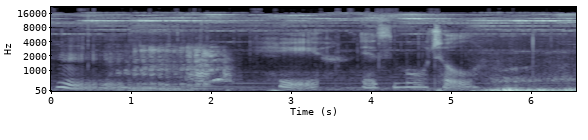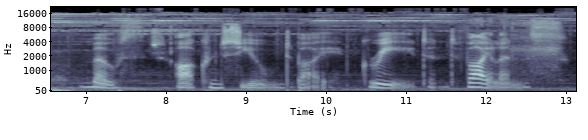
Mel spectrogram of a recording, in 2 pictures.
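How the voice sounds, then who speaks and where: A woman voicing an ancient, wise female dragon in an audio drama, speaking slowly and gravely, partly in a whisper. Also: mid-range voice, flat delivery, soft background music, full character voice, rough recording. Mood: solemn.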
